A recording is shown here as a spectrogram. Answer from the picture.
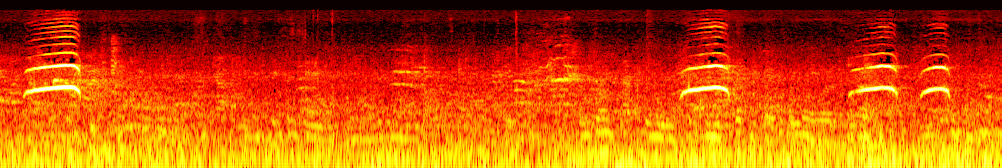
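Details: ['Infant monkey calling for its mother, who has wandered far off: four clear, arched, whistle-like cries, the first alone and three more close together near the end, separated by a low murmur of background noise.']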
